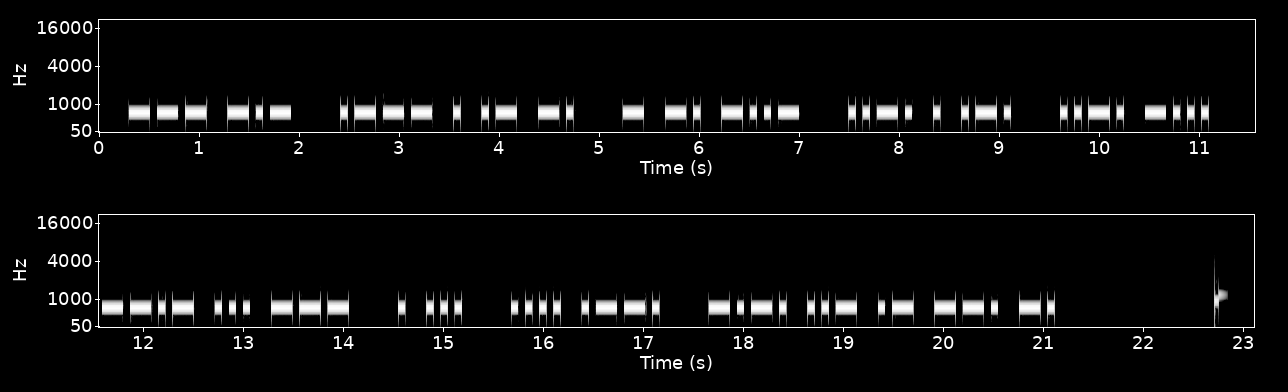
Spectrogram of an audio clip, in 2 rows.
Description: Morse code, heard as a keyed tone, about 17 wpm, 700 Hz. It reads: OK JEAN TNX FER FB QSO ES HP CUAGN
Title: Practice QSO - Exchange 4 - Ending - 17wpm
